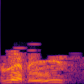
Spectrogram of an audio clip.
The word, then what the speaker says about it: Libby's: carry in care of libes Chicago Illinois libes is spelled l i BB Ys you'll be all set for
